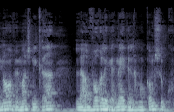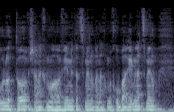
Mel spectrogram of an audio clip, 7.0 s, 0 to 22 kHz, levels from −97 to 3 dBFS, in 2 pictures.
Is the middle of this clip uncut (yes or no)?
yes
